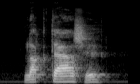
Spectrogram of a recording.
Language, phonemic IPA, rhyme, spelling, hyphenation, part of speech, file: Dutch, /ˌlɑkˈtaː.zə/, -aːzə, lactase, lac‧ta‧se, noun, Nl-lactase.ogg
- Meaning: lactase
